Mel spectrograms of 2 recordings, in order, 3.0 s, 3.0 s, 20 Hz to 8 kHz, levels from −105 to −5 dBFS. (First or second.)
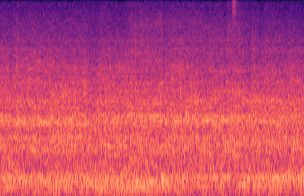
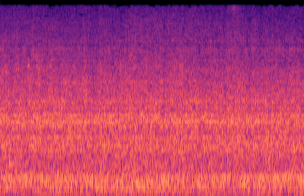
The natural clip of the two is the second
